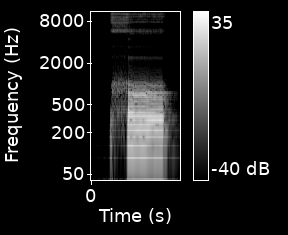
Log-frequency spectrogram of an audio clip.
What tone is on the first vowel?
low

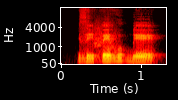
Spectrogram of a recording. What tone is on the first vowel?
low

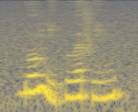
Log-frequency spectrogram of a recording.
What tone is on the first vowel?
rising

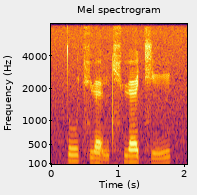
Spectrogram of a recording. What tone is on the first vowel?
high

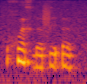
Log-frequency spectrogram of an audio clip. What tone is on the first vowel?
falling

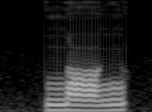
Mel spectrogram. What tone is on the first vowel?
low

